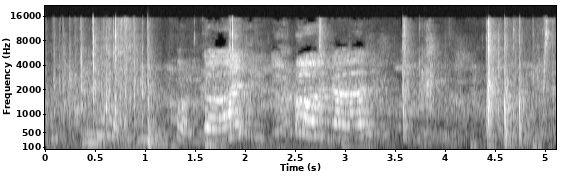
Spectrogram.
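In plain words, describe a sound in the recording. A plastic game toy clicks as it is cranked.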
